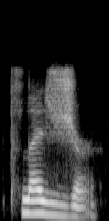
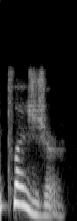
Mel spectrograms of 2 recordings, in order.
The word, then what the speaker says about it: pleasure: to go please and it's the sh with voicing pleasure my pleasure it's the symbol in ipa dreary i'm going to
